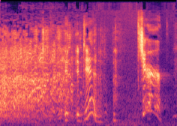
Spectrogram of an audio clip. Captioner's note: laugh Track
